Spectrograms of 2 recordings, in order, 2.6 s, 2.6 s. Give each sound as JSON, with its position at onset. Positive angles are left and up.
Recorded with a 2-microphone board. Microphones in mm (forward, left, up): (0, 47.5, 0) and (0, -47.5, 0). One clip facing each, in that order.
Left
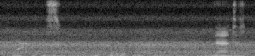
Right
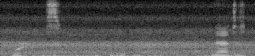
{"t": 0.1, "sound": "a man speaking", "side_deg": -25}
